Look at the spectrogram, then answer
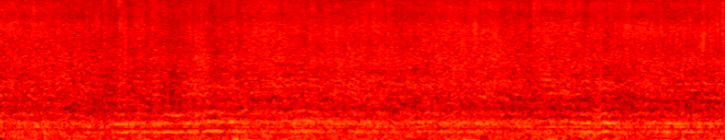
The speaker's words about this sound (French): Je suis née dans le noir, dans le noir d'une ruche qui sent le miel et l'information. Je suis née dans le noir d'une ruche dont j'apprécie le bourdonnement ininterrompu du réseau qui vibre comme un câble sous mes pattes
